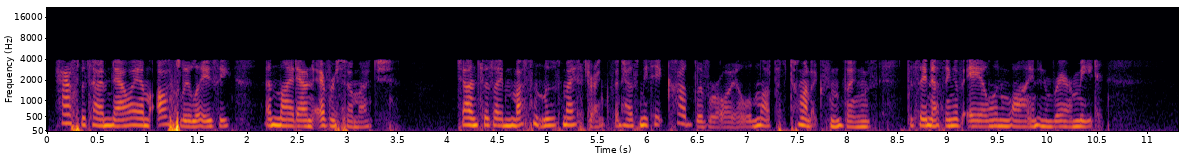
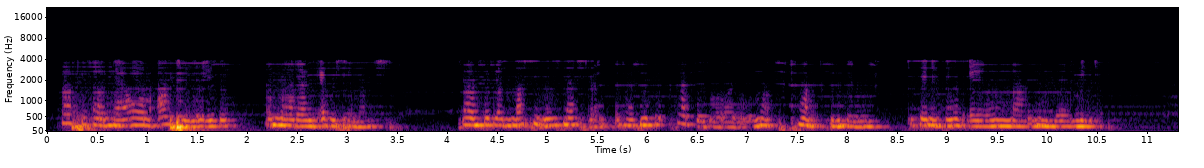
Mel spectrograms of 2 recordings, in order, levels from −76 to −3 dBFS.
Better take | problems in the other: first | noise reduction (neural separator model SepFormer DNS4)

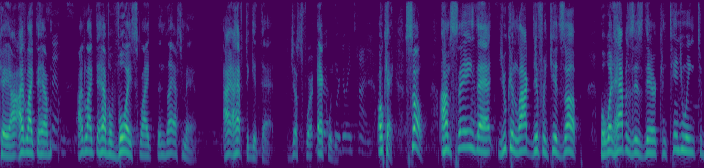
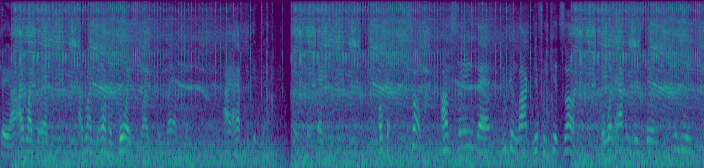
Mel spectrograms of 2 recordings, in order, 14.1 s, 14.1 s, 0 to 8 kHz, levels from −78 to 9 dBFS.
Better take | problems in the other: first | background sound (Bicycle); 2 dB above the speech

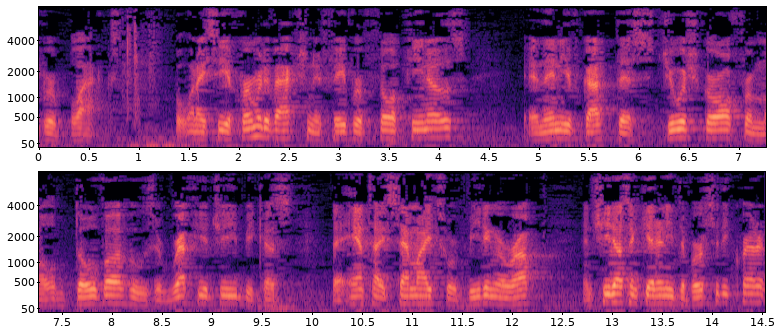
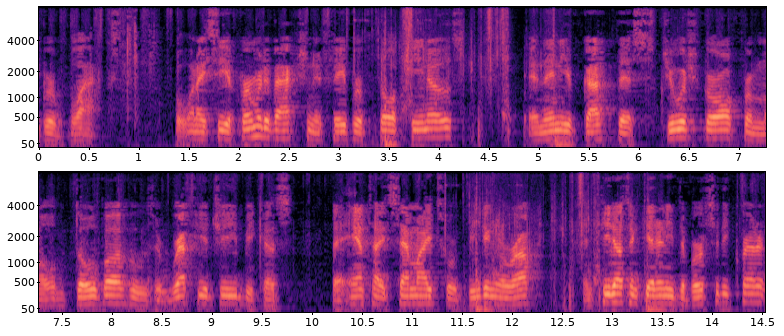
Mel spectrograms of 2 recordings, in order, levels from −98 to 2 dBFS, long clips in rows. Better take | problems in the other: first | noise reduction (neural mask model RNNoise)

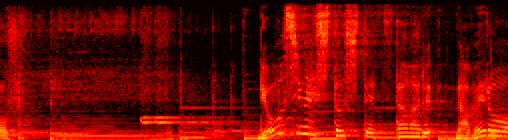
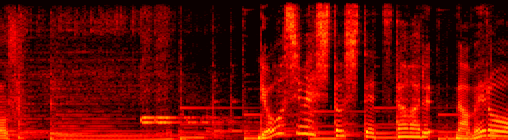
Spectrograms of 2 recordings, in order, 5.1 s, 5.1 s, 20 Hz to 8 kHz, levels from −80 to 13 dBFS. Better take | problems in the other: second | room echo; dies away in 2.6 s

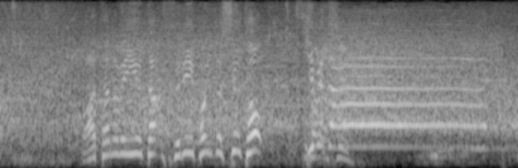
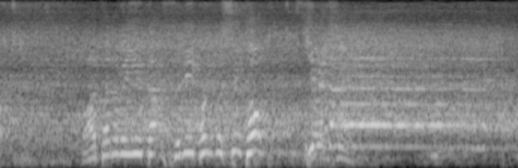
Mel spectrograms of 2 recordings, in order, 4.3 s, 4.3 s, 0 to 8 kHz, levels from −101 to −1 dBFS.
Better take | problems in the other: first | room echo; dies away in 1.6 s

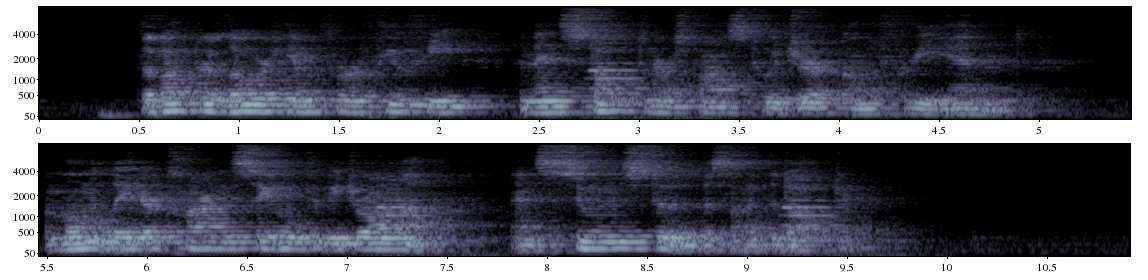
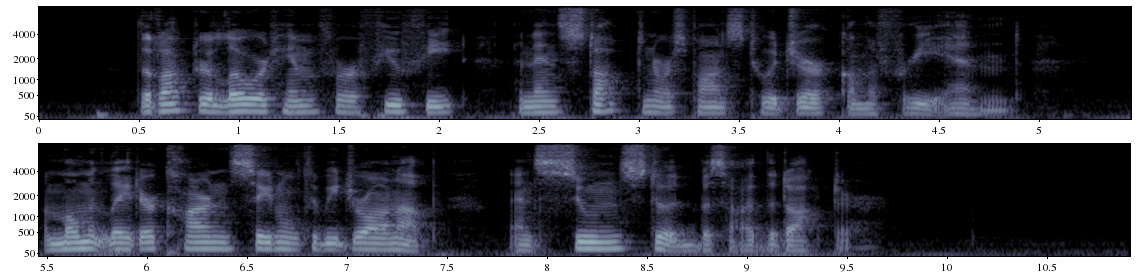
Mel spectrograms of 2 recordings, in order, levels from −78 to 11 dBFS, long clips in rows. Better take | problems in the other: second | background sound (Wind instrument, woodwind instrument); 12 dB below the speech // room echo; dies away in 0.9 s

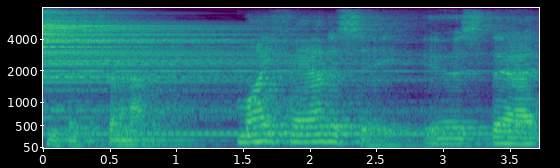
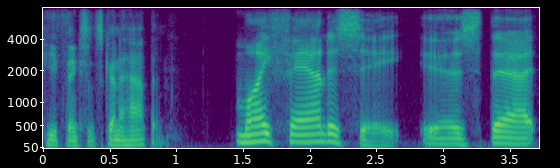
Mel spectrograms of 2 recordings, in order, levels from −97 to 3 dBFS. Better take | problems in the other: second | background sound (Crash cymbal); as loud as the speech // room echo; dies away in 1.4 s

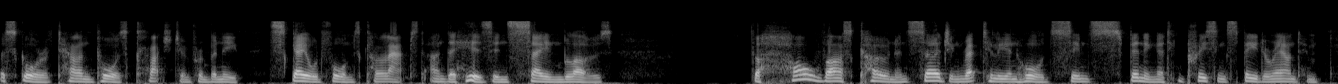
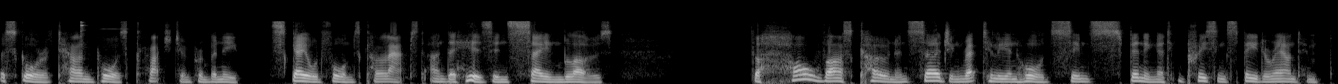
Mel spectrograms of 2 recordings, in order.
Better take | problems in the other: first | noise reduction (neural mask model RNNoise)

